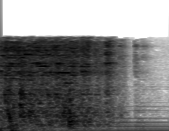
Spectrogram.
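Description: A pane of glass is smashed with the butt of a gun: a sharp blow, a loud bright crash of shards that scatters and fades over about a second, ending with a last small tinkle.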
